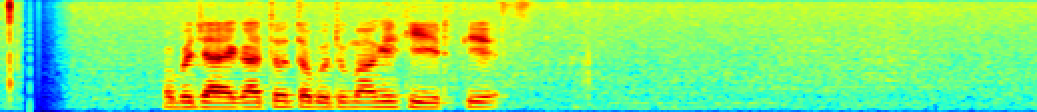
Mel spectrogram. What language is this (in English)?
Sinhala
